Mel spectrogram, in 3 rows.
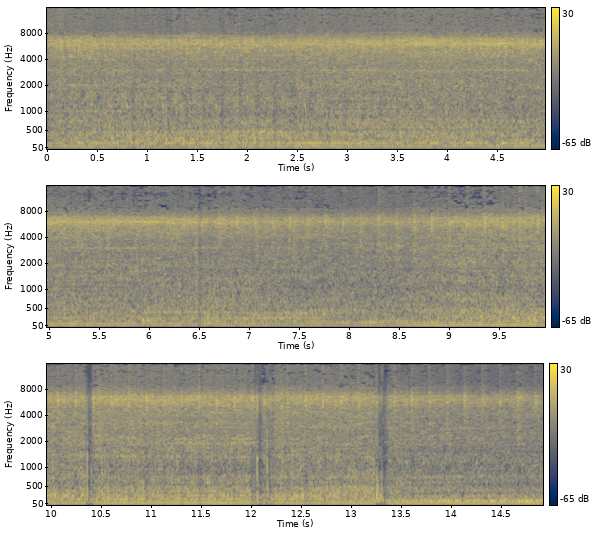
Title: Hydraulic valve lifter tick - Jeep Wrangler 3.6 2014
